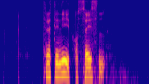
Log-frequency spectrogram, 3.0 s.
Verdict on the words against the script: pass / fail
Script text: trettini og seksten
pass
